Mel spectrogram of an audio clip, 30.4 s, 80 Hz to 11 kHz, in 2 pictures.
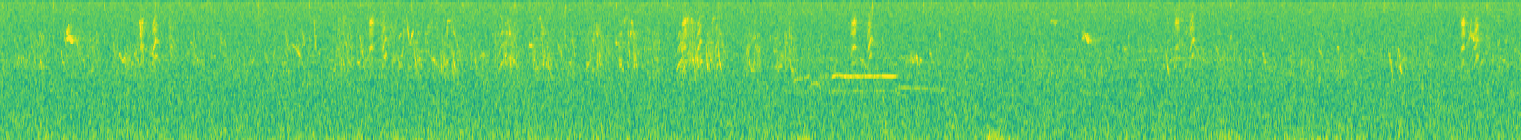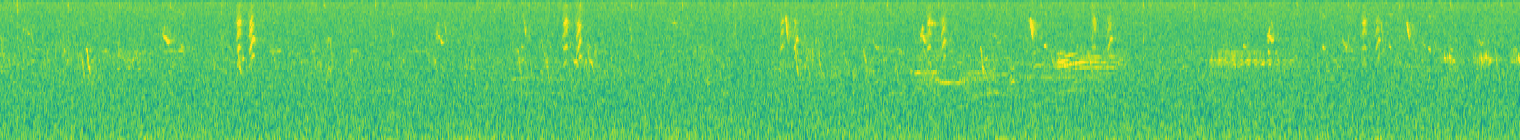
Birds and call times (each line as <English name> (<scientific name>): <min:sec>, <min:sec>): African Gray Flycatcher (Bradornis microrhynchus): 0:01.5, 0:08.5, 0:14.7, 0:17.6, 0:20.9
Beautiful Sunbird (Cinnyris pulchellus): 0:25.5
